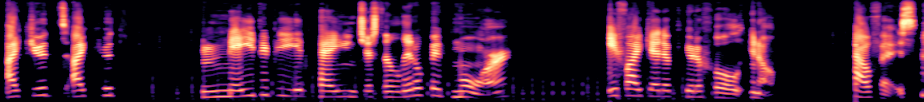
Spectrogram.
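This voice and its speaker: A woman's voice: mid-range voice, slow pace, pauses often, bright, forceful tone, clean tone, no room sound, poor audio. A young woman from Finland who speaks English with a light Finnish accent, chatting casually and rambling with her stream chat, with giggles and self-teasing. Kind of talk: casual chat to live chat while building in a game.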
